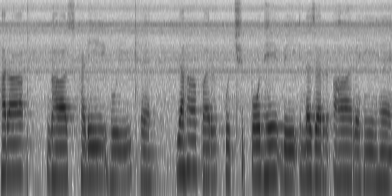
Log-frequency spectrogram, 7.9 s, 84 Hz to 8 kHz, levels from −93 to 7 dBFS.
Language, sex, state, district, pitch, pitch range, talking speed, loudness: Hindi, male, Haryana, Jhajjar, 130 Hz, 125-135 Hz, 105 wpm, -17 LUFS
